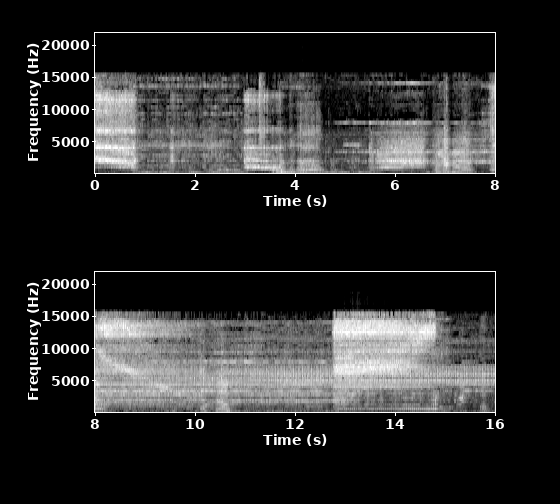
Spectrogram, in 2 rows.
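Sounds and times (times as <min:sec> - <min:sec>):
lathe machine noise: 0:00.0 - 0:16.0.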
